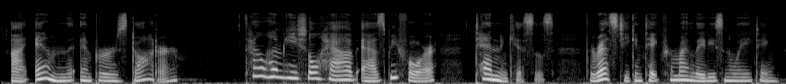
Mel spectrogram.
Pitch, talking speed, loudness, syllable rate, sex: 200 Hz, 185 wpm, -20 LUFS, 5.1 syllables/s, female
